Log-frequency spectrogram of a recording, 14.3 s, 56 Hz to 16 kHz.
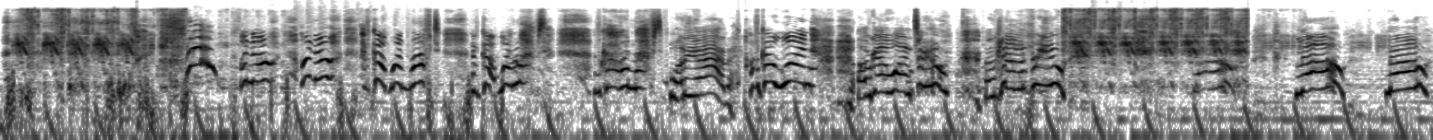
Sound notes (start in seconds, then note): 10.6 Nerf blaster firing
